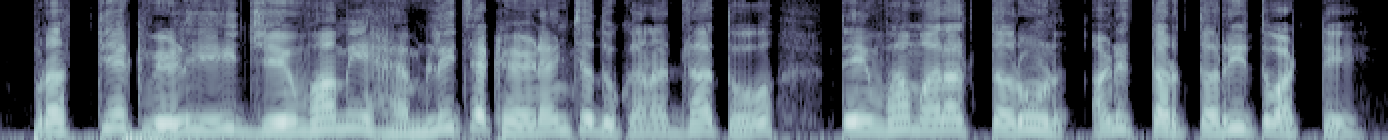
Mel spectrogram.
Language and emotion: Marathi, happy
